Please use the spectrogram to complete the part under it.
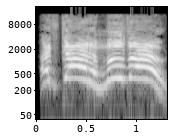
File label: suppress, dialogue generic US; mohaa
